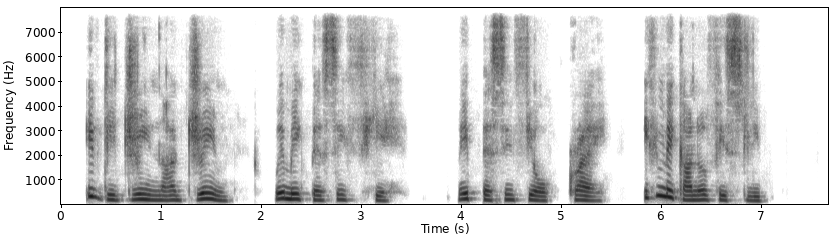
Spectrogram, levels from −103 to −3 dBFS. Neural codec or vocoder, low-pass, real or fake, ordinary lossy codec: codec, 16 kHz, 4.8 kbps, FACodec; none; fake; none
